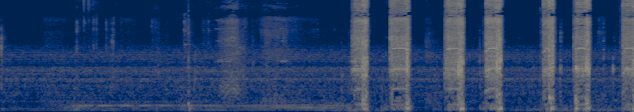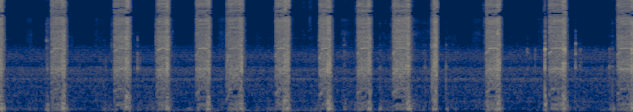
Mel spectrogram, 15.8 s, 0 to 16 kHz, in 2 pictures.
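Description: A cordless drill/driver runs in about twenty short trigger bursts, one or two a second, starting about four seconds in, as it drives 6-32 machine screws down into an aluminum heat-exchanger lid.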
